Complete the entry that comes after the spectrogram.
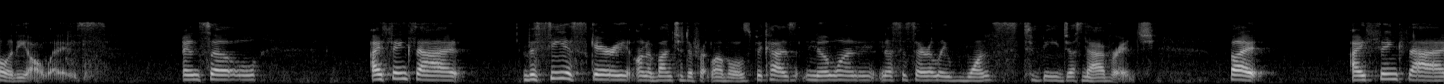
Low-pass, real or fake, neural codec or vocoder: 7.2 kHz; fake; vocoder, 22.05 kHz, 80 mel bands, HiFi-GAN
